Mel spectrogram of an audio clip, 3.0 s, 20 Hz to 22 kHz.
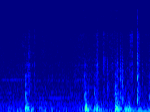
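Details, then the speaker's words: Toyota Sienna (1998/1999), engine mounts checked good: sharp hollow knocks, single and in quick pairs, as the steering wheel is turned; suspected steering system or ball joint, cause unconfirmed. "you hear that so it could be steering system or it could be the the bow joint"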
